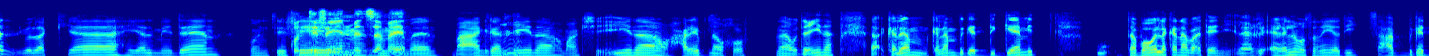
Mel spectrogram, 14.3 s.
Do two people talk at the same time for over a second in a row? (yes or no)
yes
